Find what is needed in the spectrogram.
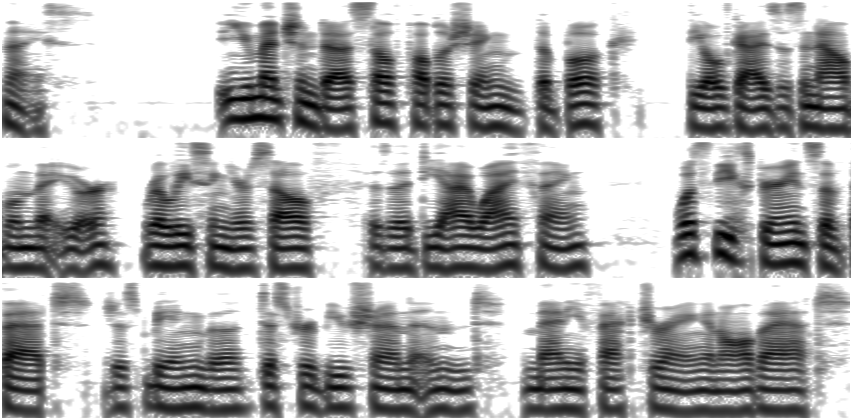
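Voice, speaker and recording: In a plain, everyday voice, a man talks at a moderate pace with a fairly low pitch and fairly even intonation, recorded very cleanly against a silent background. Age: 30s. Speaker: podcast host. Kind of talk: interview.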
